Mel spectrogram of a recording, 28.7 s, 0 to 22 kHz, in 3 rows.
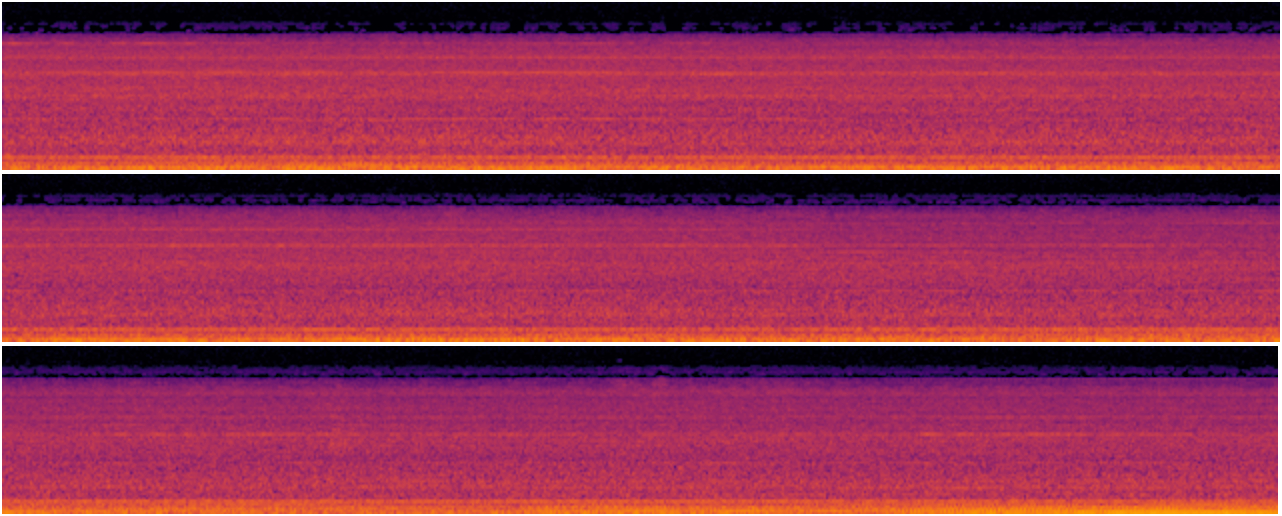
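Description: Twin jet engines of a Lufthansa Airbus A330 at taxi power as the airliner rolls past, a steady low rumble with a constant hum, muffled by glass and swelling louder near the end.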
